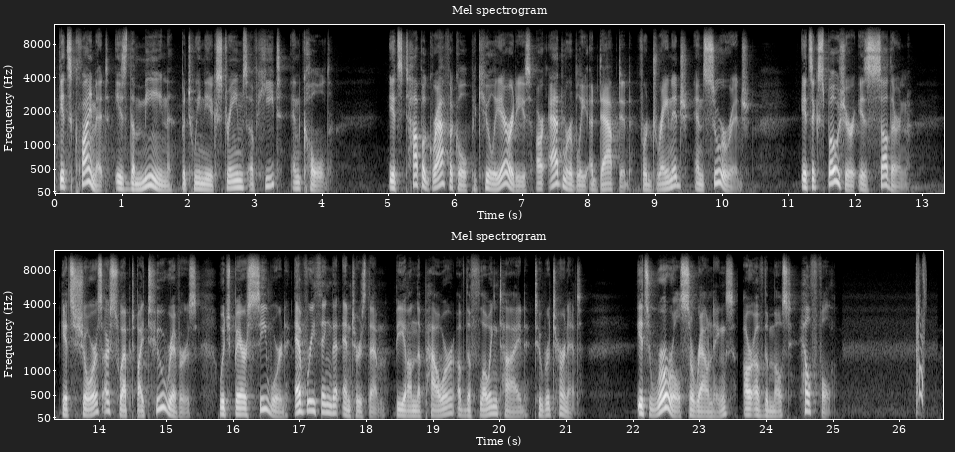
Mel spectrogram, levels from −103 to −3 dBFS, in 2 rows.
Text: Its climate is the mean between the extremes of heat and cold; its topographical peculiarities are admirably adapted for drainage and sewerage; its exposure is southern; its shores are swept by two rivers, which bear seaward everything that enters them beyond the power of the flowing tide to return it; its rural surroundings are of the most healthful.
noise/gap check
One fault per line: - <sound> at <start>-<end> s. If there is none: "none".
- chirp at 26.3-26.4 s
